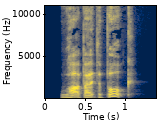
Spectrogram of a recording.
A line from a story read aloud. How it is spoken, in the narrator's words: she asked eagerly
